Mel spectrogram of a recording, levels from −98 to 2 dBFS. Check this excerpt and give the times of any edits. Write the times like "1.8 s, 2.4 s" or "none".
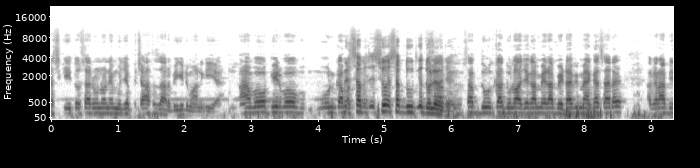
2.7 s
